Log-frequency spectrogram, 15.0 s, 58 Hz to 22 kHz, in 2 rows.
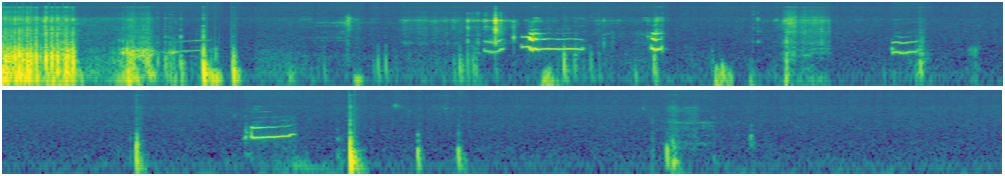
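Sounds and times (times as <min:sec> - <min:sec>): cat meowing: 0:09.3 - 0:09.7.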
